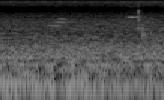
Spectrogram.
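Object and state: Nothing is struck.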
